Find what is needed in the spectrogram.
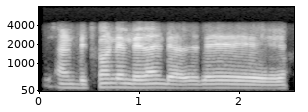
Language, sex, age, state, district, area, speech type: Telugu, male, 18-30, Telangana, Kamareddy, urban, conversation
